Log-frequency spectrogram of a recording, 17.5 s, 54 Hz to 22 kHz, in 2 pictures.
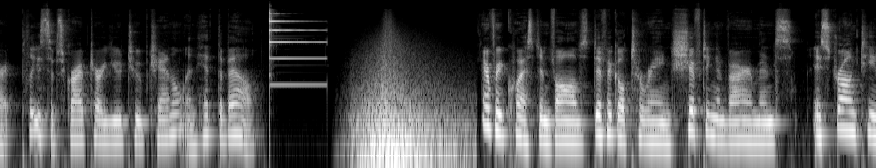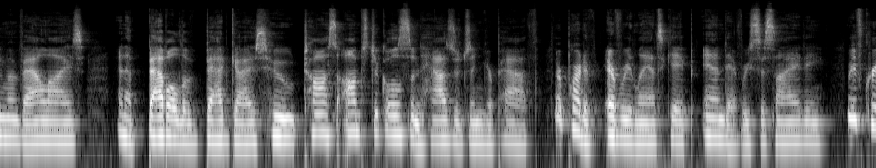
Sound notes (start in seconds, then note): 2.7 bell dinging; 3.4 air whooshing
